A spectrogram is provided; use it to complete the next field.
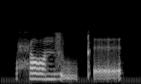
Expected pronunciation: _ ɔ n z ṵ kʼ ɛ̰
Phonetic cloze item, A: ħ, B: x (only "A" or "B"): A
